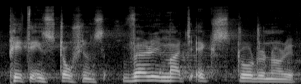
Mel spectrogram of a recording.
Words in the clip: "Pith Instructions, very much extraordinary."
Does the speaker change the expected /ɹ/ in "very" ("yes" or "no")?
no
